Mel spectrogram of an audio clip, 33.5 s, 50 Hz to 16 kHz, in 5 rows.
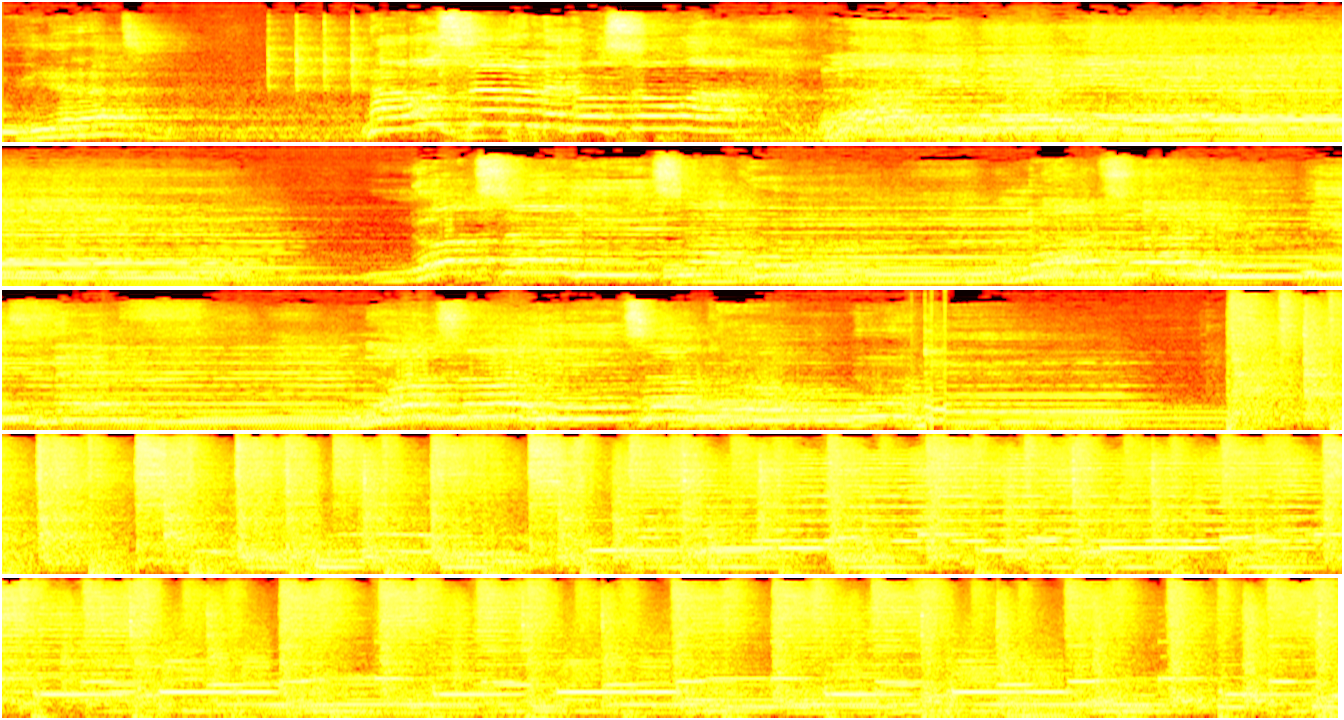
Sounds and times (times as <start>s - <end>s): Music: 0.6s - 2.7s, 3.7s - 33.4s.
